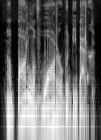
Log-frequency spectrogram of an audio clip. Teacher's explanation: But the waiter, who was British, had to listen closely. used the American flap T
